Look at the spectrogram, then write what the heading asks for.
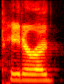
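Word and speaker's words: Peadar: it's written by uh i think his name's pronounced peter guillen i'm not 100 sure but if you look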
